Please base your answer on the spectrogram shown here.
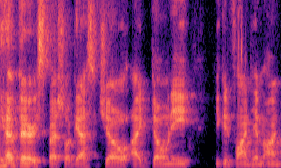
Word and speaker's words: Idone: week's show we have very special guest Joe idoni you can find him on Twitter at tourpix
